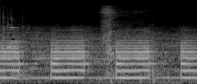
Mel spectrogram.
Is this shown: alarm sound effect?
yes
